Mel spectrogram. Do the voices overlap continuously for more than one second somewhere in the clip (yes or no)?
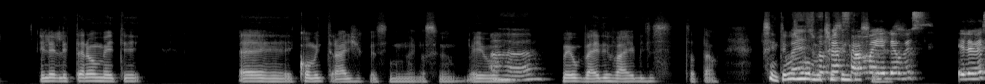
yes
